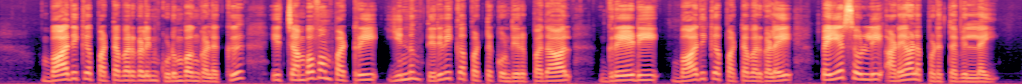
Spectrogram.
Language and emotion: Tamil, neutral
